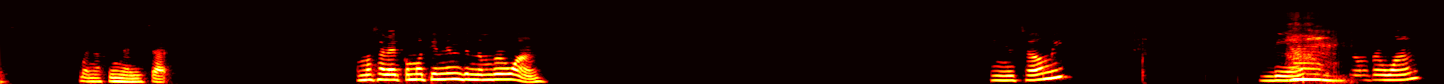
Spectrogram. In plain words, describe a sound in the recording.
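A young woman speaks calmly over an online call, in short phrases with pauses.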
